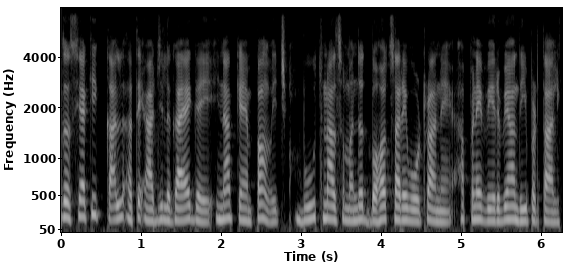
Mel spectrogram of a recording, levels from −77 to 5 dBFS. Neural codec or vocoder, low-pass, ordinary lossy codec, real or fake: codec, 16 kHz, 2 kbps, X-Codec, HuBERT features, trained on LibriSpeech; 7.2 kHz; none; fake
